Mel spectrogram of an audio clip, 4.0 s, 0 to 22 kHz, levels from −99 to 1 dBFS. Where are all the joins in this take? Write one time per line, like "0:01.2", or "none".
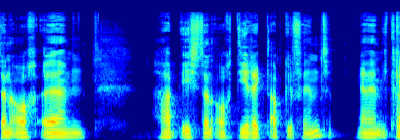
none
